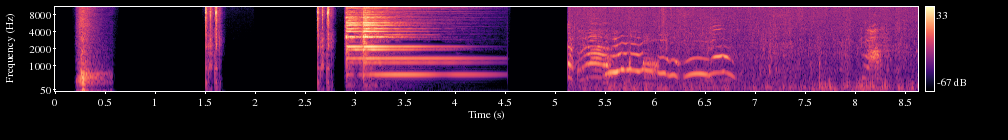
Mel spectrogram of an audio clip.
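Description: Subscribe-button animation sound effects: a soft thump, two sharp clicks, then a bell ding that rings out and fades over about a second and a half. After a short silence, a voice-like sound rising and falling in pitch for under two seconds, then low outdoor background noise.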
